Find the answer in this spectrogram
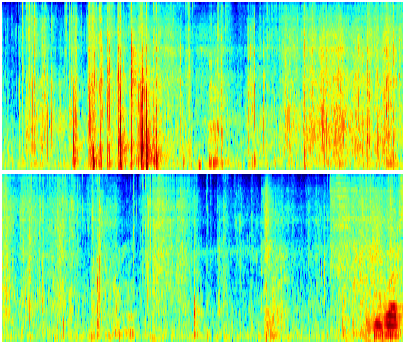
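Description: Plastic wrap crinkling and tearing as a wrapped cardboard box is pulled open by hand, with sharp, loud crackles in the first two seconds, then lighter rustling of paper packing and a plastic bag.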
